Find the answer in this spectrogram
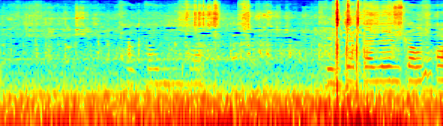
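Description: Steady low road and engine rumble heard from inside a moving vehicle crossing a bridge, with a cluster of three or four sharp clicks near the end.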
